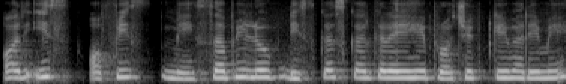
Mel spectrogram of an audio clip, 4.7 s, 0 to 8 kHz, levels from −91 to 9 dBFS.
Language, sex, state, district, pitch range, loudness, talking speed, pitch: Hindi, female, Uttar Pradesh, Hamirpur, 235-260 Hz, -23 LUFS, 180 wpm, 245 Hz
